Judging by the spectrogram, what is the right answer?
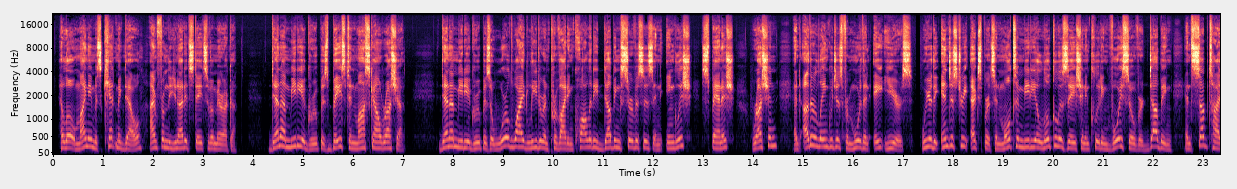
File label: Kent, US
